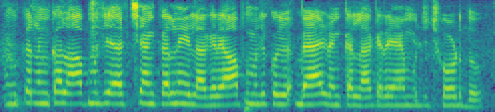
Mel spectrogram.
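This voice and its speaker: A woman's voice: high-pitched, little pitch movement, moderate pace, highs cut off, close to an everyday voice. A woman voicing a spoiled, snobbish little boy bird from a rich home, childlike and bratty, in a cartoon moral story. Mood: suspicious. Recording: faint background noise.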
